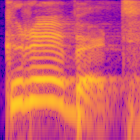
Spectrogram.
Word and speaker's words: Gröbert: Dutch, so I'm supposed to be able to pronounce this, but we don't get the dots and the O's, so Felix Gröbert.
